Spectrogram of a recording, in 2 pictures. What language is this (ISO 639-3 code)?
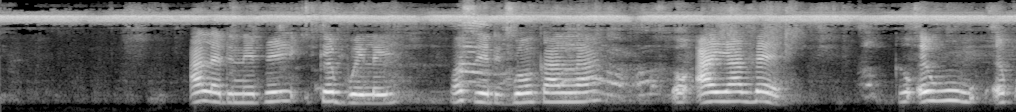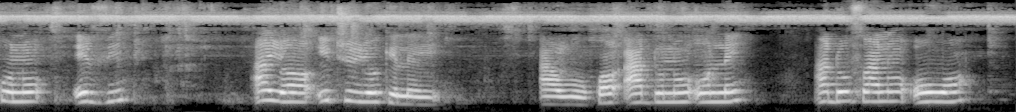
kpo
